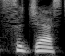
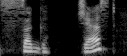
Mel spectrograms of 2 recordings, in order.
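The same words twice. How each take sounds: First: The G sound in the middle is dropped. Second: The G sound in the middle is clearly pronounced. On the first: The speaker calls it wrong. "not suggest in American" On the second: The speaker calls it right. "Remember to say those G's"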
